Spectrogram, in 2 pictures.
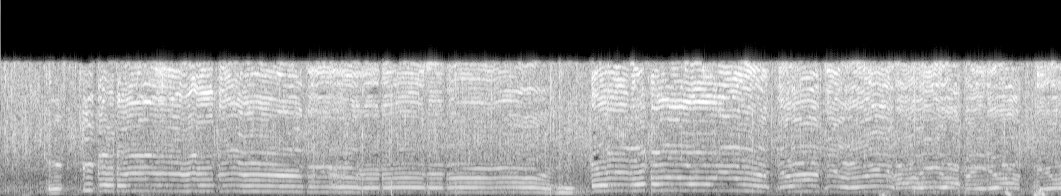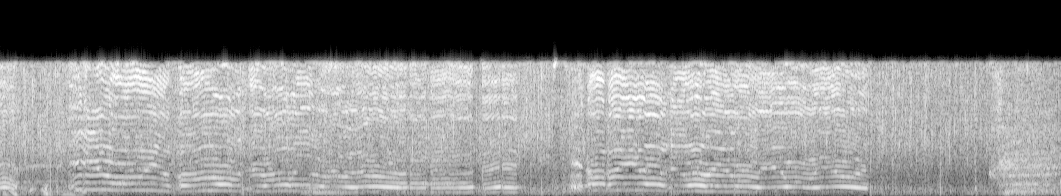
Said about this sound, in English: But it's been rumored that these whales can emit noises that sound like humans talking. And for the first time, they've actually recorded Knock the whale making these noises, and they have it on tape.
